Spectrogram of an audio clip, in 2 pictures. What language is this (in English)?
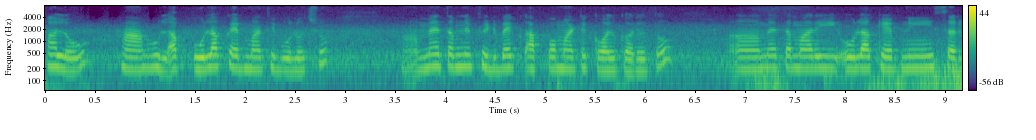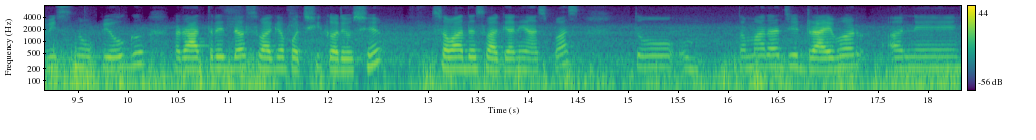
Gujarati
